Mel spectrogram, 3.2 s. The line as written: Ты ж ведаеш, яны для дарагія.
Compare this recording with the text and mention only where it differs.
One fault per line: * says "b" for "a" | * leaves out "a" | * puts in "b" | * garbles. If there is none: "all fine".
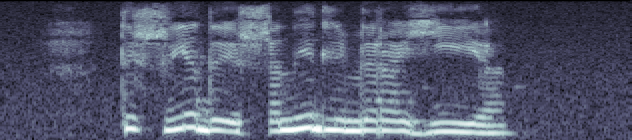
all fine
